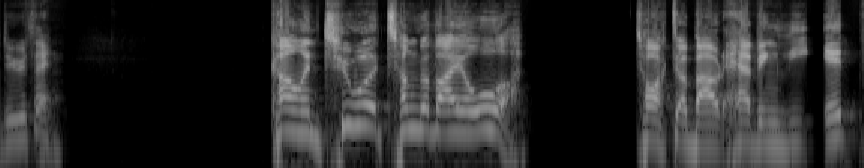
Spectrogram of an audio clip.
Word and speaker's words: Tagovailoa: it is, we have no idea how to pronounce Tua's last name. Tagovailoa. Say it again, C-Cat. Yeah, Colin got it right. Tagovailoa.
